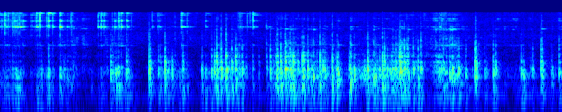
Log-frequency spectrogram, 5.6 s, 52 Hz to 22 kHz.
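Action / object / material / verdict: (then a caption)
tap / cut glass tumbler / glass / none. Long nails tap and scratch across the facets and base of an empty, hollow cut-crystal tumbler lying on its side. The result is a dense, uneven run of quick clicks and scrapes with short glassy rings centered around 523 Hz that fade almost immediately.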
